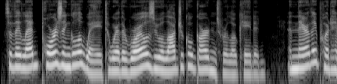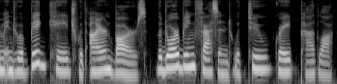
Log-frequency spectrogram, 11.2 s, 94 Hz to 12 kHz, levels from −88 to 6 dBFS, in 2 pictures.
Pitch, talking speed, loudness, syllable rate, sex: 215 Hz, 180 wpm, -17 LUFS, 4.8 syllables/s, female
